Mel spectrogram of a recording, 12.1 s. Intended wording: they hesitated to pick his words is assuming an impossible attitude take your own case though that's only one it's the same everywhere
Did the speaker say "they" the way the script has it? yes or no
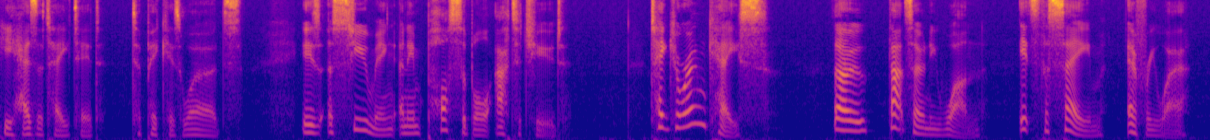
no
